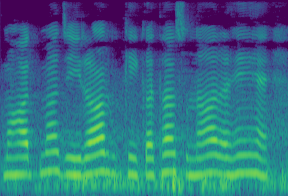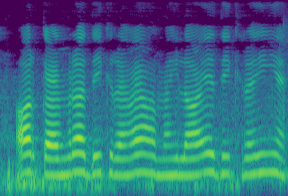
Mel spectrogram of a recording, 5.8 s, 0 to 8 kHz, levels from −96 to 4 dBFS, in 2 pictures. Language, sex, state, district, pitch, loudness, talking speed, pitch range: Hindi, female, Madhya Pradesh, Katni, 230 Hz, -18 LUFS, 185 wpm, 220-245 Hz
